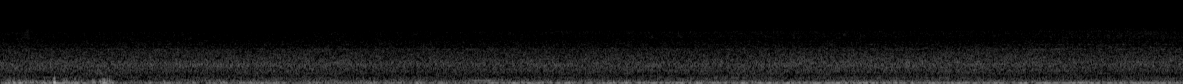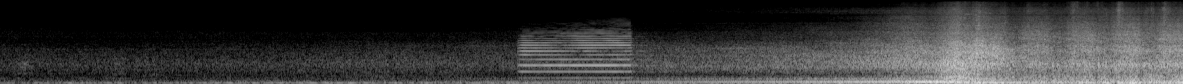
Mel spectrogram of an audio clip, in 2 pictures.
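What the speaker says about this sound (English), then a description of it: "this side's 1 Delta 18 from London to Leeds. Just coming around the corner now at Church Lane, under the bridge" Train 1D18, a London to Leeds service, passing Bathley level crossing by Church Lane in the dark: a distant rumble builds, a sharp horn blast sounds, then a loud roaring rush as it passes close.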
